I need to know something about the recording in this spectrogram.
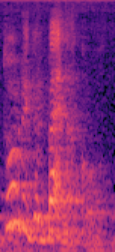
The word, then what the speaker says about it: Torri del Benaco: chiamavano benacus E difatti Io conosco persone che abitano Tori del Benaco ma loro però lo pronunciano Torri del Benaco Come mai cosa mi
